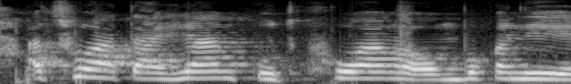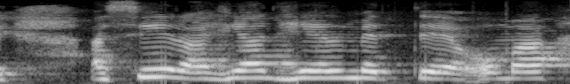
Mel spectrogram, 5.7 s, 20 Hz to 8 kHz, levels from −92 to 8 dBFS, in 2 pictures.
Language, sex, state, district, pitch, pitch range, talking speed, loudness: Mizo, female, Mizoram, Aizawl, 230 Hz, 215-245 Hz, 190 wpm, -12 LUFS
